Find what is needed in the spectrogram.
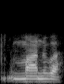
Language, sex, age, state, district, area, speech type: Bodo, male, 18-30, Assam, Baksa, rural, conversation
